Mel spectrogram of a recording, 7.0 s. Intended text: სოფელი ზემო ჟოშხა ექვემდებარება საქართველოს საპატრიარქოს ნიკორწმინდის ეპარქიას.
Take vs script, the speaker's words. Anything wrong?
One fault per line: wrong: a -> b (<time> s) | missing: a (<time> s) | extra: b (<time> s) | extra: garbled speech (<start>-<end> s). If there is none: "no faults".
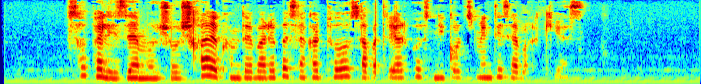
no faults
